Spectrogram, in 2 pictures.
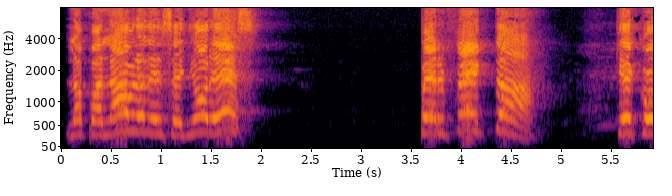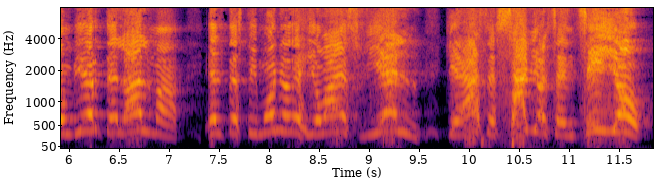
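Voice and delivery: loud, slow, rising sermon cry; full-force Pentecostal preaching; fiery preaching. Acted. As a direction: preach it out to the congregation.

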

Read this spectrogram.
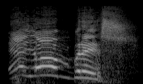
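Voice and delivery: high, loud hail; shouted summons; calling out. Acted. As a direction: holler to a group of men. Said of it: "Les dijo".

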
